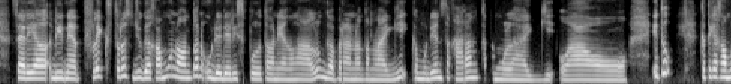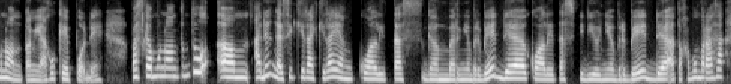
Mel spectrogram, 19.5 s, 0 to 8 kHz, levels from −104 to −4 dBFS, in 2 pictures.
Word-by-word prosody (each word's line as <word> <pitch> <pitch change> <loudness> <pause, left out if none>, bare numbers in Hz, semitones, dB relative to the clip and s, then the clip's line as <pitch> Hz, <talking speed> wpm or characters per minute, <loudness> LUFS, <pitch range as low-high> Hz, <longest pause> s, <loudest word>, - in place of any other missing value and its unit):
serial 220 -2 +4
di 230 0 +3
Netflix 225 +6 -3
terus 295 +2 -3
juga 235 0 0
kamu 240 +7 0
nonton 255 +3 +1
udah 225 -3 +2
dari 205 0 0
10 200 0 -4
tahun 195 -2 -3
yang 185 -1 -5
lalu 190 +7 -4
nggak 210 -2 0
pernah 195 -1 -5
nonton 185 -1 -7
lagi 180 +7 -4
kemudian 220 +2 -1
sekarang 235 +1 -3
ketemu 190 -4 -6
lagi. 170 -2 -7
Wow! 170 -1 -2 0.3
Itu 410 0 0 0.4
ketika 270 +1 -1
kamu 250 0 +6
nonton 170 -7 0
ya, 155 0 -2
aku 210 - -2
kepo 195 -5 -1
deh. 165 +3 -8 0.4
Pas 265 - +3
kamu 310 -1 +4
nonton 295 +1 -2
tuh, 460 0 +6 0.2
mmm, 255 -2 +6
ada 255 +3 +3
nggak 230 -8 +3
sih 275 - -7
kira-kira 245 0 0
yang 215 -5 +1
kualitas 200 -2 -1
gambarnya 180 0 0
berbeda, 225 - +5
kualitas 190 -1 -1
videonya 185 -1 -1
berbeda, 195 +3 +2
atau 195 +1 -7
kamu 205 +5 -2
merasa 235 +3 +2
210 Hz, 150 wpm, -21 LUFS, 185-240 Hz, 0.4 s, kamu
